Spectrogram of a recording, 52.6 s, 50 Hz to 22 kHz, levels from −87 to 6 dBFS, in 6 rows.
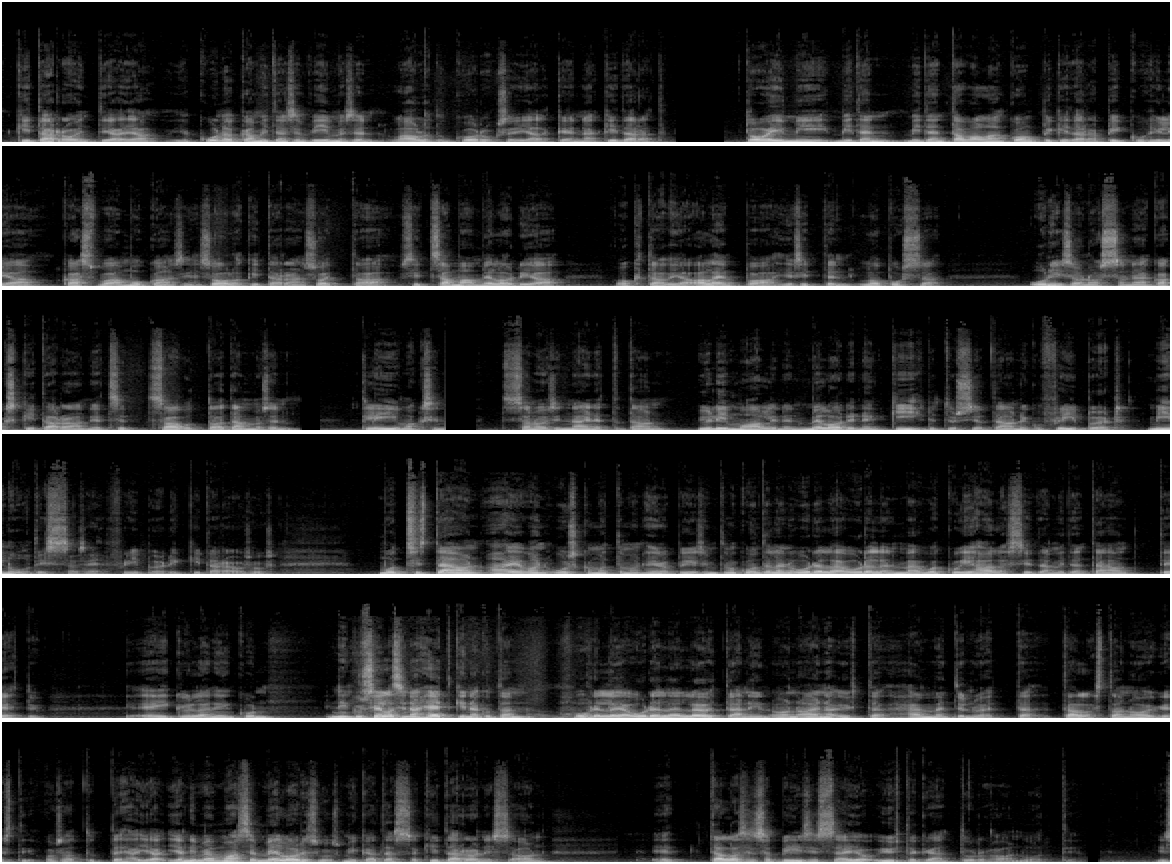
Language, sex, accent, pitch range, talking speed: Finnish, male, native, 95-115 Hz, 135 wpm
